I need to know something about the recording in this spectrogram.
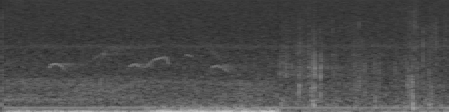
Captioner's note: birds chirp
